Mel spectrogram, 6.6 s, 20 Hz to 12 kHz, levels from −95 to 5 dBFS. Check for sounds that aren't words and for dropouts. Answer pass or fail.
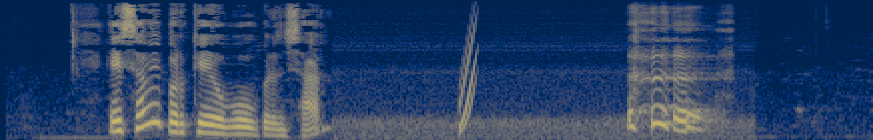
fail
